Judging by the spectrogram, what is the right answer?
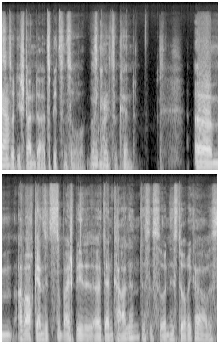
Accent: Rhineland-Palatinate, Germany; Also ich bin kein Badener, sondern Pfälzer.

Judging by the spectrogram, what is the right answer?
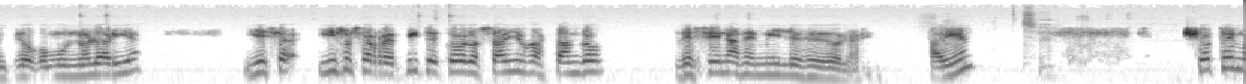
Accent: Parque del Plata, Canelones, Uruguay; Y nací en Parque del Plata

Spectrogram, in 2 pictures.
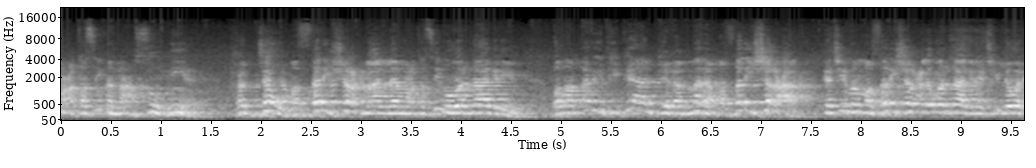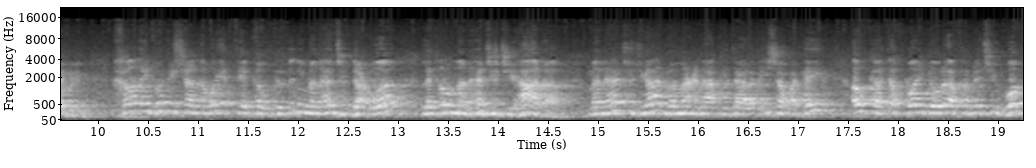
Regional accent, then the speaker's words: Kurdistan Region, Iraq; اللهم احفظ بلدنا كردستان هذا يا رب العالمين

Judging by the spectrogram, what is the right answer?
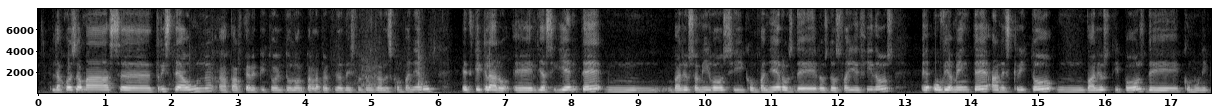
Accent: Italy; Spanish is a second language; Yo como italiana y habiendo tenido también experiencia a nivel represivo

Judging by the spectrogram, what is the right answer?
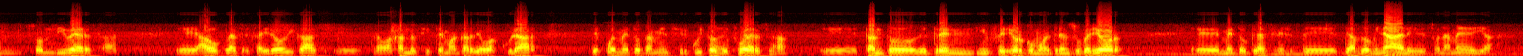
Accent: Merlo, Buenos Aires Province, Argentina; Yo soy de Merlo.

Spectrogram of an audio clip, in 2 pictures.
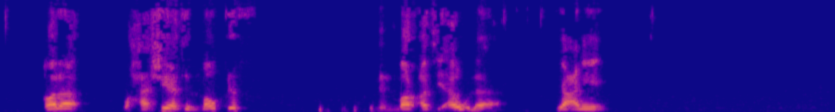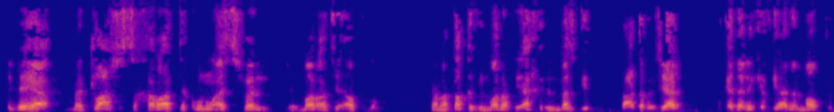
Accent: Egypt; يعني احنا من مصر بنروح

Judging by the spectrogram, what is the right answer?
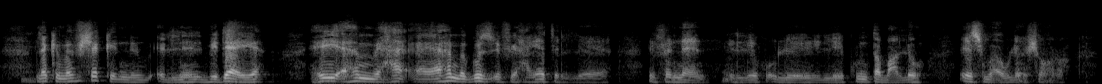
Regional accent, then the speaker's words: Cairo, Cairo Governorate, Egypt; من مواليد القاهره ومن حي باب الشعريه، والحي ده ليه دخل كبير جدا في تكويني، حتى في تكوين الفن يعني، لانه يعني عاوز اقول انه حي شعبي

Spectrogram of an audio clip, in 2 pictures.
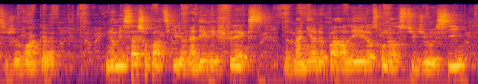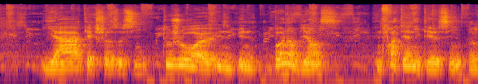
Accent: Guadeloupe; on est de Guadeloupe et de Nina

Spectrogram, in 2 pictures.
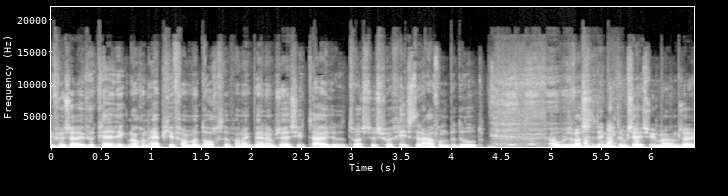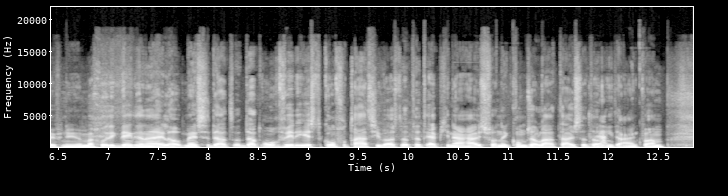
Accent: Netherlands; Maar dat ja, ik ben een Nederlander.

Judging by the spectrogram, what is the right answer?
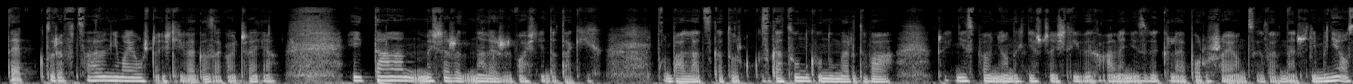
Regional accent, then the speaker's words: Silesian Voivodeship, Poland; Ja jestem ze Śląska

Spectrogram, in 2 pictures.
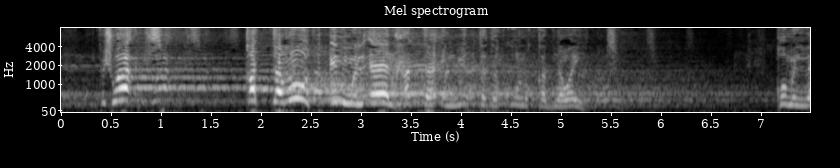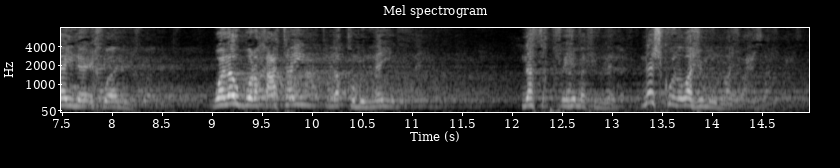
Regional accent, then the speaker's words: Egypt; اللهم اجعل بلدنا مصر أمنا أمانا

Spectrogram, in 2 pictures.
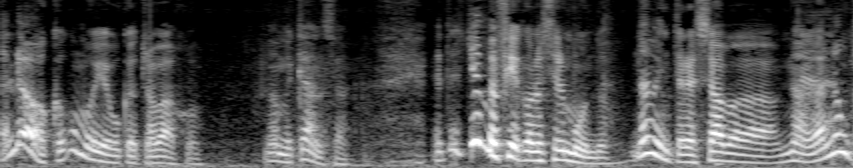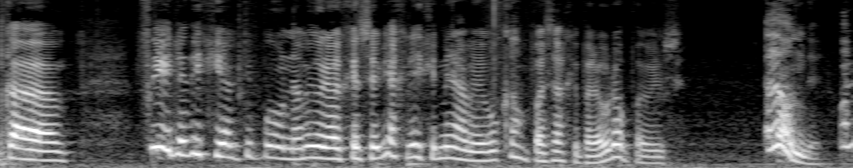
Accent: Tinogasta, Catamarca, Argentina; Nací en Catamarca, en Tinogasta.

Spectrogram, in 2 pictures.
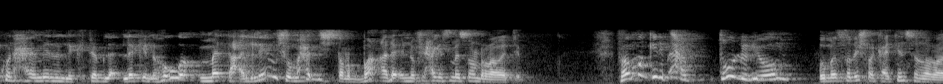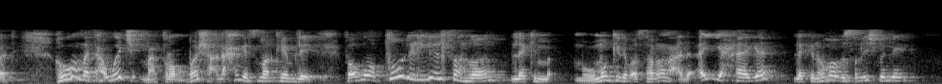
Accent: Egypt; الكلام ده مش متوفر عندنا في مصر

